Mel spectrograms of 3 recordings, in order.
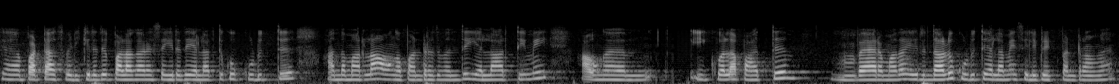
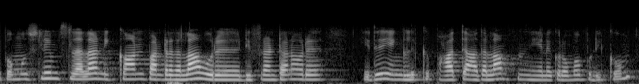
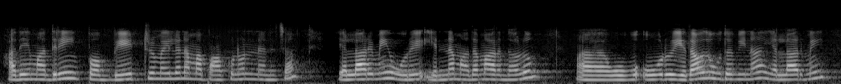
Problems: constant background noise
